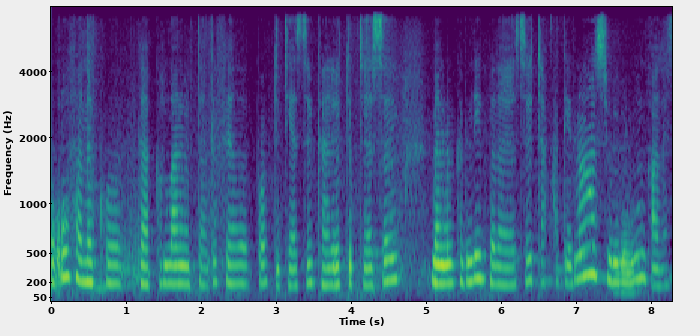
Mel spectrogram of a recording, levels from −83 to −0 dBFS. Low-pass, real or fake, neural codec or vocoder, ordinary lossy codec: 7.2 kHz; fake; codec, 16 kHz, 0.5 kbps, X-Codec, HuBERT features, trained on balanced general audio; none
